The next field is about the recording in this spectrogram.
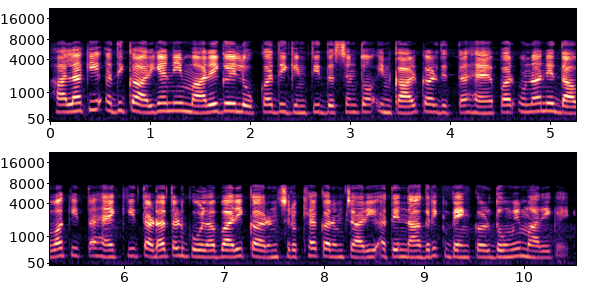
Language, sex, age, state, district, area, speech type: Punjabi, female, 18-30, Punjab, Rupnagar, rural, read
